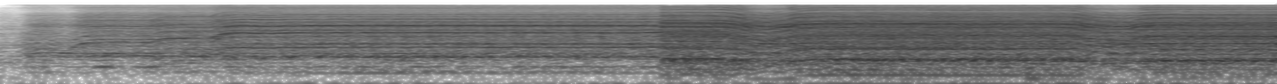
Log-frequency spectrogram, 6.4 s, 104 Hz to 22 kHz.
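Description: Cordless drill boring a 5 mm hole through a metal motorcycle bash plate: the motor whine spins up and rises in pitch, runs steady, then gets louder. About four seconds in the pitch sags as the bit loads up in the metal, recovers, and the drill stops abruptly at the end.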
